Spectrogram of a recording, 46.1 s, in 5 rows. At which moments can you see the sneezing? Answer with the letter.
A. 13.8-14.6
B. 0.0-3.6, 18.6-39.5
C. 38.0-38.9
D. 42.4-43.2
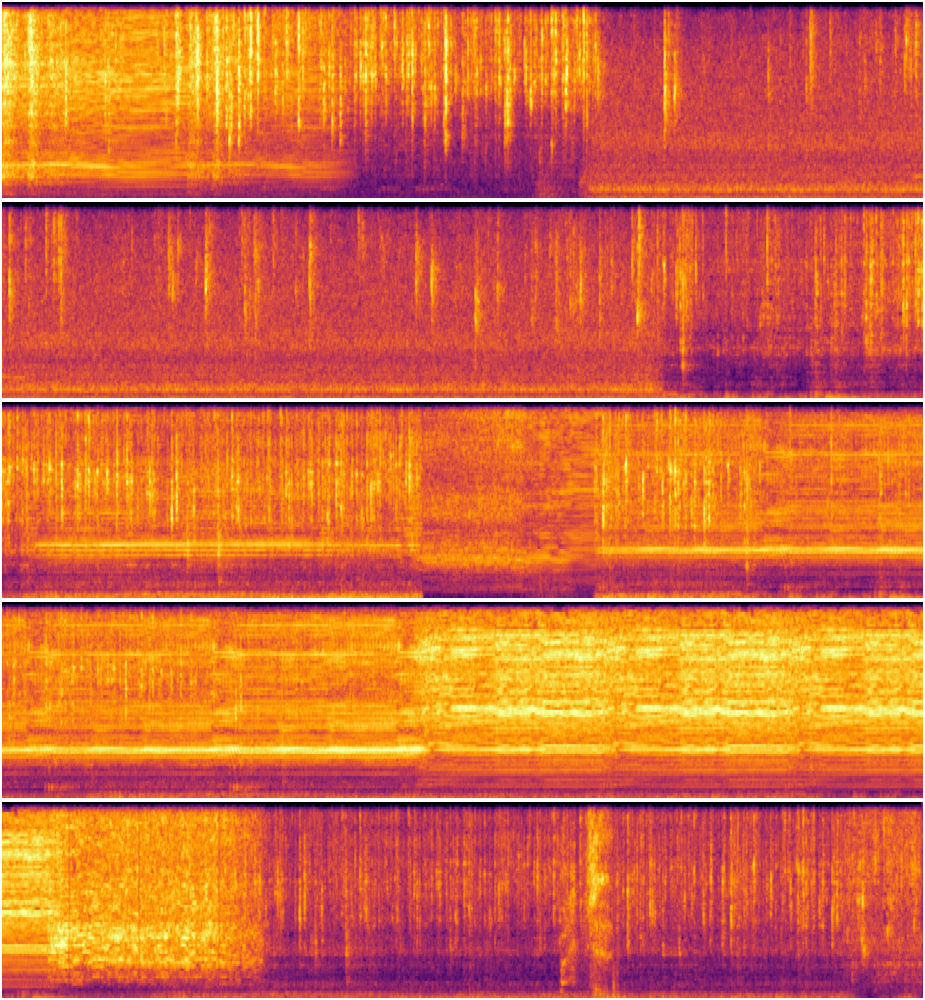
D.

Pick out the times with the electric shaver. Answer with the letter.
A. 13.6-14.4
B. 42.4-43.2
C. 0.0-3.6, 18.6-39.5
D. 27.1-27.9
C.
